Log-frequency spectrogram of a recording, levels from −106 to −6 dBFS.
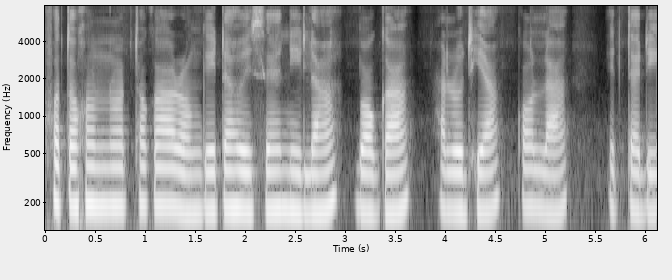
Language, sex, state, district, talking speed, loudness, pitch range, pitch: Assamese, female, Assam, Kamrup Metropolitan, 90 wpm, -17 LUFS, 175-190 Hz, 180 Hz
